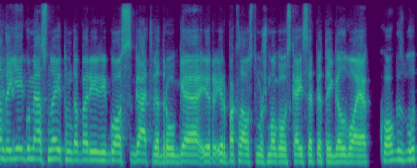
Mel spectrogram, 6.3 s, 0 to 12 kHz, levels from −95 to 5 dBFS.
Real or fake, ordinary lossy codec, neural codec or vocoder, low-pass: real; MP3, 96 kbps; none; 10.8 kHz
